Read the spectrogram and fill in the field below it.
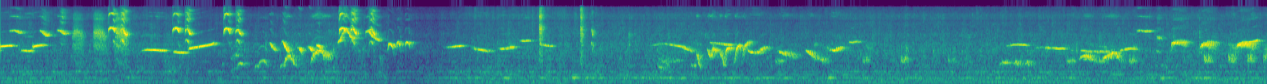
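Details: Captive male White-rumped shama in breeding condition, pouring out lively phrases of quick whistles, sharp clicks and trills, pausing briefly before resuming with looped whistled notes; faint hum behind.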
